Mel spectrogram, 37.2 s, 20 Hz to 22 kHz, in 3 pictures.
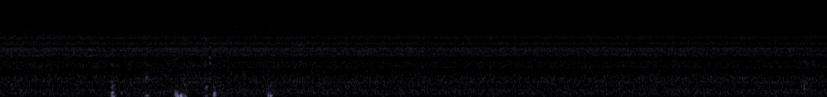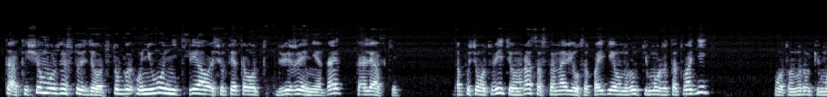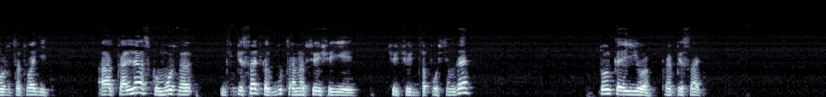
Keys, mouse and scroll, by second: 2.9 shift+middle click, 4.2-13.2 drag, 14.5 KP_3, 16.6 click, 17.2-26.5 drag, 27.4 click, 29.9-31.4 drag, 36.2-37.2 drag.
